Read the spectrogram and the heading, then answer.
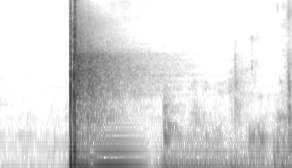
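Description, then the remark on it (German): One sharp, loud clap of several hands striking in unison, ringing briefly before fading into faint murmuring and low shuffling sounds. “gleich gut ist wie das Klatschen, dann haben wir gewonnen.”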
